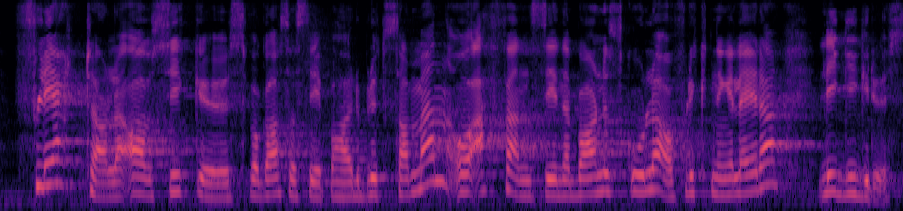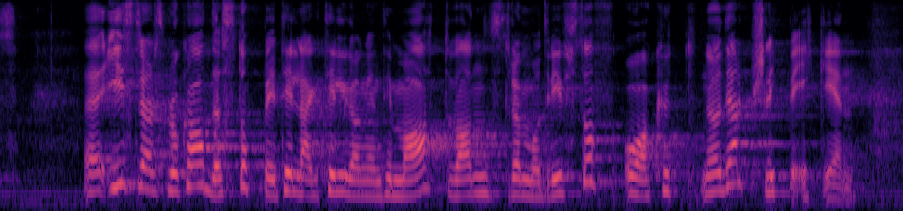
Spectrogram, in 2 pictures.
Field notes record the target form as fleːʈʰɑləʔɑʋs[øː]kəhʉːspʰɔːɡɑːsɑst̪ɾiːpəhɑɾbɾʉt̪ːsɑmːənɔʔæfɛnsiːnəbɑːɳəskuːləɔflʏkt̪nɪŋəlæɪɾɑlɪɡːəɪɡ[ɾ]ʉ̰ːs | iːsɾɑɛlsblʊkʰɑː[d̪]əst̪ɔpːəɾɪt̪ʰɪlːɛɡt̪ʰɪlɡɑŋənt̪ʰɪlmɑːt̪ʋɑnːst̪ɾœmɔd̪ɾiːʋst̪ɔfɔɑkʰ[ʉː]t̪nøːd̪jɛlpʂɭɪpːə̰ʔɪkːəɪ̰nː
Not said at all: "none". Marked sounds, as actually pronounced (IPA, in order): yː, ɾ, d̪, ʉ

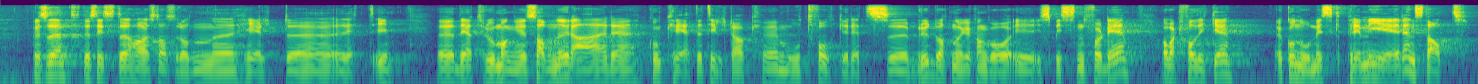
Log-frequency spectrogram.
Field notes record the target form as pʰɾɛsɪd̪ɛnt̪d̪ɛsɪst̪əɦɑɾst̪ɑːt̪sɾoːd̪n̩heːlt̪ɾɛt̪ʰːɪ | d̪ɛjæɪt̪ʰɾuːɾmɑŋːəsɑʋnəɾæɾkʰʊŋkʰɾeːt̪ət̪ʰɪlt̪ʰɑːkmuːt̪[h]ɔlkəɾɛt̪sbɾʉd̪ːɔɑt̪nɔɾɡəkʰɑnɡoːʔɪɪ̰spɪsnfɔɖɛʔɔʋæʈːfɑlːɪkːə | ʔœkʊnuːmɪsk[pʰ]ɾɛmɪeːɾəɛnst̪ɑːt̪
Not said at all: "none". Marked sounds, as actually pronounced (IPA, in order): f, pʰ

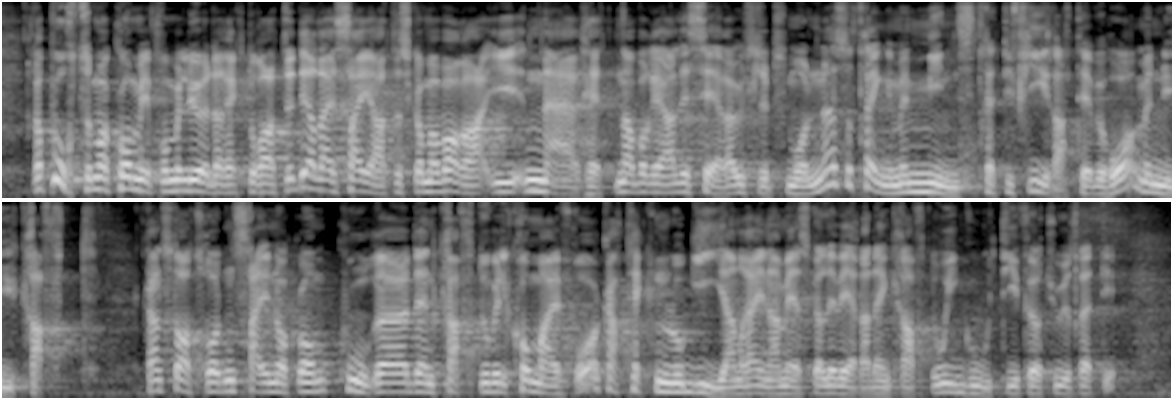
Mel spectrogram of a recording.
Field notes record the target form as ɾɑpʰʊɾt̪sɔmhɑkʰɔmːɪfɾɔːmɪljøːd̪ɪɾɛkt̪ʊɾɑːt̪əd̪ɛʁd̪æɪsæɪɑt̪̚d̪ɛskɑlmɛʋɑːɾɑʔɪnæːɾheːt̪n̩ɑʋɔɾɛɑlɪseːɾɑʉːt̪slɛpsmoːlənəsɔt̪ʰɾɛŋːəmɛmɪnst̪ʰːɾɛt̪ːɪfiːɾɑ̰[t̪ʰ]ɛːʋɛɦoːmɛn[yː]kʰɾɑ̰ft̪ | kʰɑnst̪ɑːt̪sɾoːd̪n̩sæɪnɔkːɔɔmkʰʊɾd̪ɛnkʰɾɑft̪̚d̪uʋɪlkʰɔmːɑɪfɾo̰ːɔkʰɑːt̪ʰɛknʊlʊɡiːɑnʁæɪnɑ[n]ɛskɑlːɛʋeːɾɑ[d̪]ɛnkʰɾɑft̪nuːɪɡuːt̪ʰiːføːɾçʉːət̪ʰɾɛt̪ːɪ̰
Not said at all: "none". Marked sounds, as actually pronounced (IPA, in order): t̪ʰ, yː, m, d̪

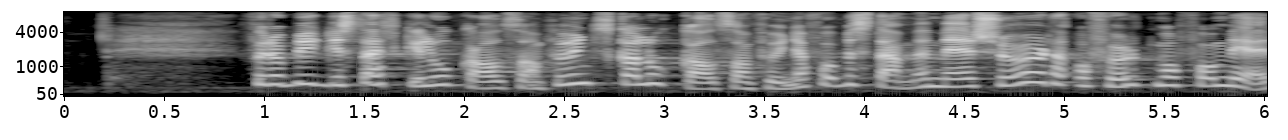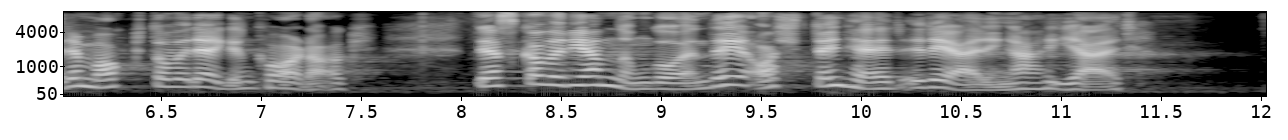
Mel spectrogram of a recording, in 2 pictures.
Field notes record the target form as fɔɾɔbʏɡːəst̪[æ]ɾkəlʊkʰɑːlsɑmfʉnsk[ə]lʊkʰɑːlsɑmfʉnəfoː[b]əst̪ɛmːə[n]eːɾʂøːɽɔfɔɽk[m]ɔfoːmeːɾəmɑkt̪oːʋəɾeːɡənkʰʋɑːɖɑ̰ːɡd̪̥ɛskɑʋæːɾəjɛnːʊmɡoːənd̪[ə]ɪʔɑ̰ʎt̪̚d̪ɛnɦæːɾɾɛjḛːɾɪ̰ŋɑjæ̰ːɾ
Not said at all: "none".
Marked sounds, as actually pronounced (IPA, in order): æ, ɑ, b, m, m, ə

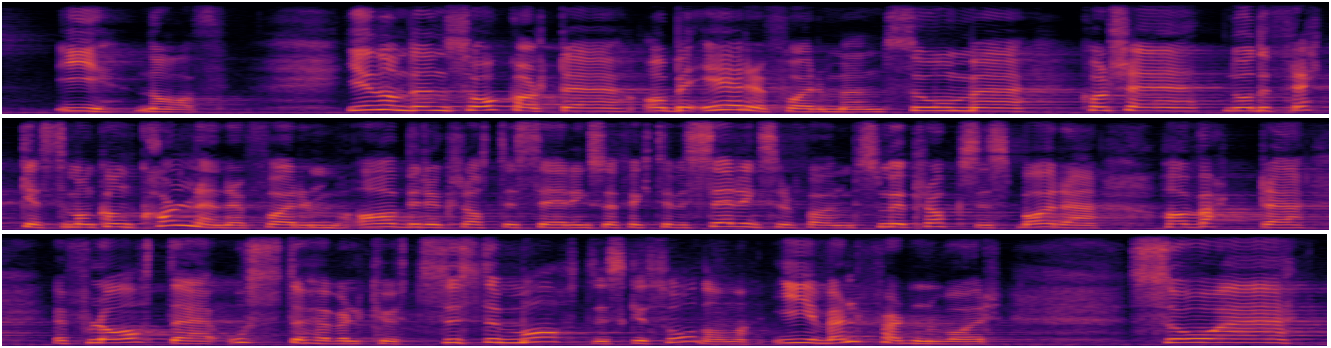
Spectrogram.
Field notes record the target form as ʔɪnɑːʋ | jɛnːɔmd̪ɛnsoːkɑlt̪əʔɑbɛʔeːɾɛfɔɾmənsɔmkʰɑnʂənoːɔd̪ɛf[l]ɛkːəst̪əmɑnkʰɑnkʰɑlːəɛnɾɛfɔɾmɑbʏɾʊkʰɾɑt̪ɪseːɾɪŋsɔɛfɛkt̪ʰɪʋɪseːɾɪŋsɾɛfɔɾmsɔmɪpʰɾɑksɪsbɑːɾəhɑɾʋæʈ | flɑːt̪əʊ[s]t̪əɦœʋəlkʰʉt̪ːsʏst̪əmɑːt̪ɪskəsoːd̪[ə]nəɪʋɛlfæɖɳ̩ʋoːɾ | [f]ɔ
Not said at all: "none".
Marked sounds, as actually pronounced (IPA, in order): ɾ, s, ɑ, s

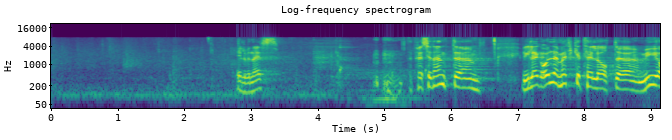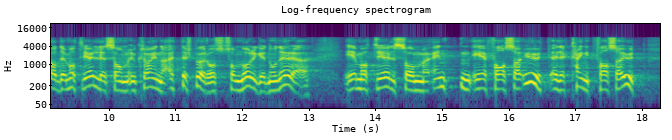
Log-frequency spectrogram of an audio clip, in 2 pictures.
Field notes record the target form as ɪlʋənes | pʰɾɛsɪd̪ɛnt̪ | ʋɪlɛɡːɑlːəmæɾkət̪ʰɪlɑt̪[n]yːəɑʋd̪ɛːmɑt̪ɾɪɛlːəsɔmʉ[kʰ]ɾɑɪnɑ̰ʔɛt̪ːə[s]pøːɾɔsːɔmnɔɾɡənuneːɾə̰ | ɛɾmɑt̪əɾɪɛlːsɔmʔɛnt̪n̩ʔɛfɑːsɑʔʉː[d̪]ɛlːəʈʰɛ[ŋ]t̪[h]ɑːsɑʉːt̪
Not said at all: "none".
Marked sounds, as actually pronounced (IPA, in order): m, kʰ, ʂ, t̪, ŋ, f

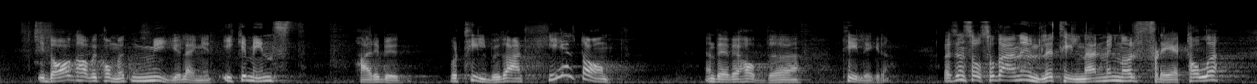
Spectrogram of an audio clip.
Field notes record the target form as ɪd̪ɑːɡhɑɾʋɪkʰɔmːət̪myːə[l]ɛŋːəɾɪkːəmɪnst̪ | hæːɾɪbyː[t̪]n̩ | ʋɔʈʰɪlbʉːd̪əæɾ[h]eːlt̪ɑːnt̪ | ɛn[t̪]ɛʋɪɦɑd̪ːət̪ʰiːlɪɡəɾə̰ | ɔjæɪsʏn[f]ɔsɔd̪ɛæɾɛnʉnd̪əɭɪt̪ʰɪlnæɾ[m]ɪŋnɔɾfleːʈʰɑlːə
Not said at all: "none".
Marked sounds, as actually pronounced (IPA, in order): l, d̪, h, d̪, s, m

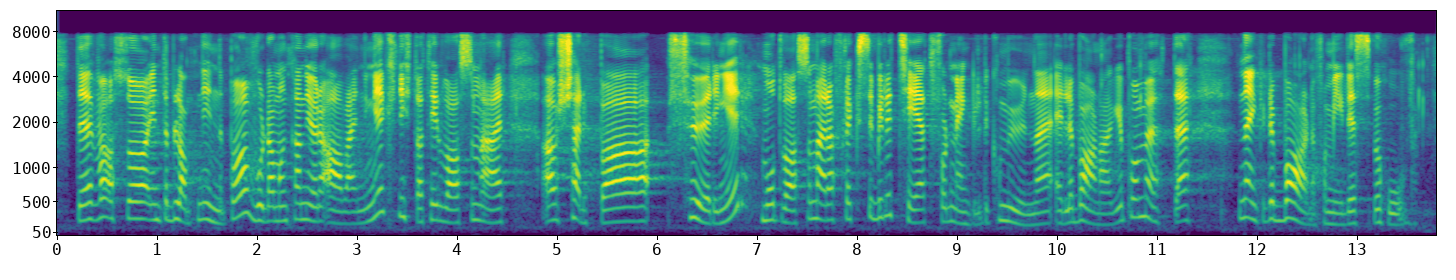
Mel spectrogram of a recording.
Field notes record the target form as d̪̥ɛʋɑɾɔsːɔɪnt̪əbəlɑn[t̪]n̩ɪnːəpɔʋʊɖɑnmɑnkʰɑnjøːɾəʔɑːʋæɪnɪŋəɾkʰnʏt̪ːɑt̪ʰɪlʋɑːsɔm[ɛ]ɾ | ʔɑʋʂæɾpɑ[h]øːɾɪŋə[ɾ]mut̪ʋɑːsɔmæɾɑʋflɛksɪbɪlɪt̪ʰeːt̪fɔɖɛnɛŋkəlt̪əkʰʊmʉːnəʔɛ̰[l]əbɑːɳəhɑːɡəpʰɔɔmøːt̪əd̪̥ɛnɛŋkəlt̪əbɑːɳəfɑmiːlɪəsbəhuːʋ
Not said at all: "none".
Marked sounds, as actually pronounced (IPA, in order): t̪, æ, f, ɾ, lː

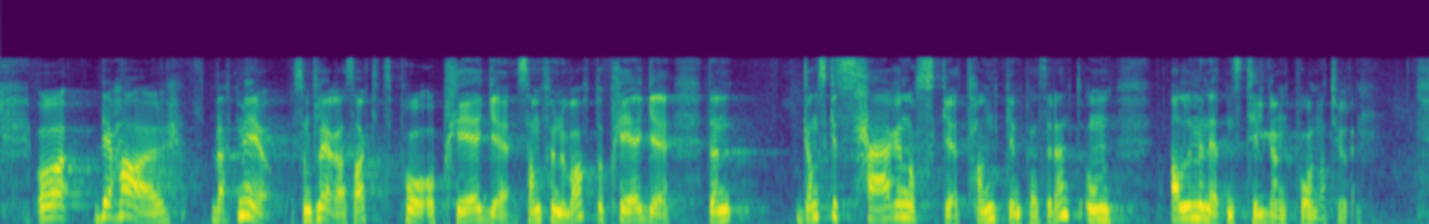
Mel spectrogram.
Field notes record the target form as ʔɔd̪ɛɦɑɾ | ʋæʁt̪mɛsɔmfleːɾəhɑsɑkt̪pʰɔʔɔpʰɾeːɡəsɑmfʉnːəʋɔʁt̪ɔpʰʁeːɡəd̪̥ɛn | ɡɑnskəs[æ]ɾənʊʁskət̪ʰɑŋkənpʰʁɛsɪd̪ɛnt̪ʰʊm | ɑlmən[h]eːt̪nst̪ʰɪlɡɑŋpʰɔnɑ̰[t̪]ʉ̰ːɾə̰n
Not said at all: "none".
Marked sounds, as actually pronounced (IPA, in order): æː, h, t̪ʰ

